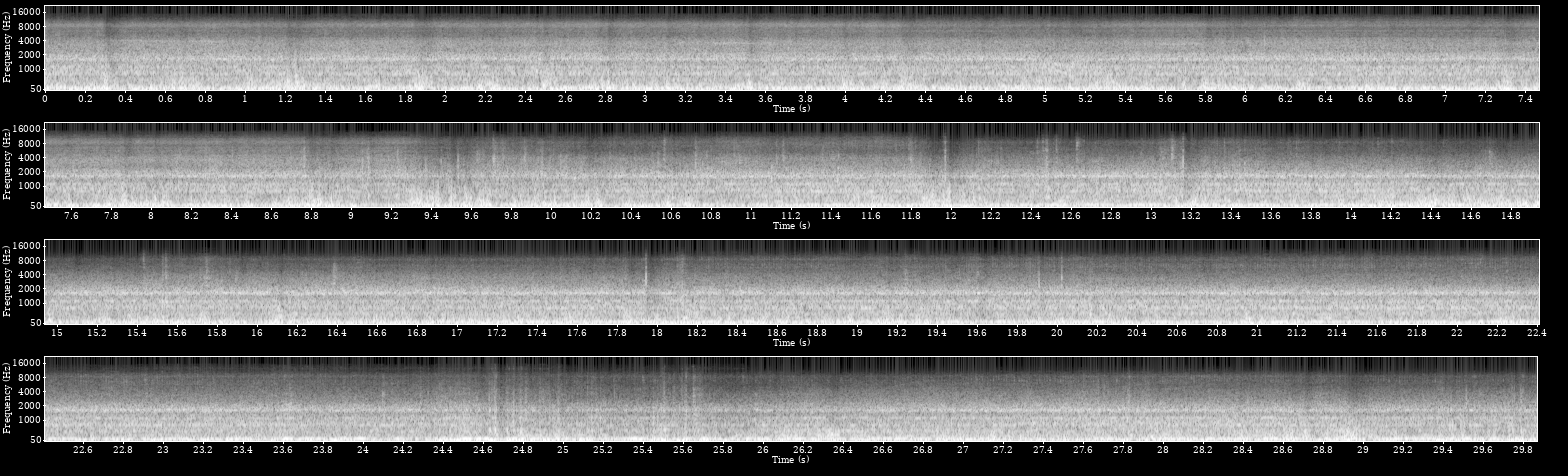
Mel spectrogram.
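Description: Steady rush of wind over the microphone of a camera riding along on a road bicycle in a criterium race, with a faint steady whine through it.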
